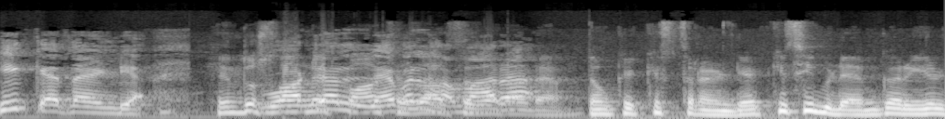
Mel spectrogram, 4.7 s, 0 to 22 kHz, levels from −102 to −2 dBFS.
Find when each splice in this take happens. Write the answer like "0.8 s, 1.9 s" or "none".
0.9 s, 2.9 s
